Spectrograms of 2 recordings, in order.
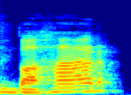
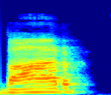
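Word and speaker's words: બહાર: Out or outside is bahar, often pronounced bar.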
